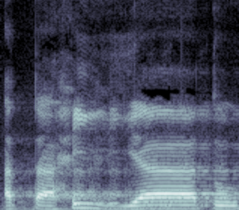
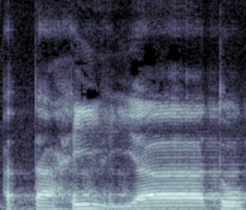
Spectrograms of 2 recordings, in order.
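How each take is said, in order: The two takes are said the same way.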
